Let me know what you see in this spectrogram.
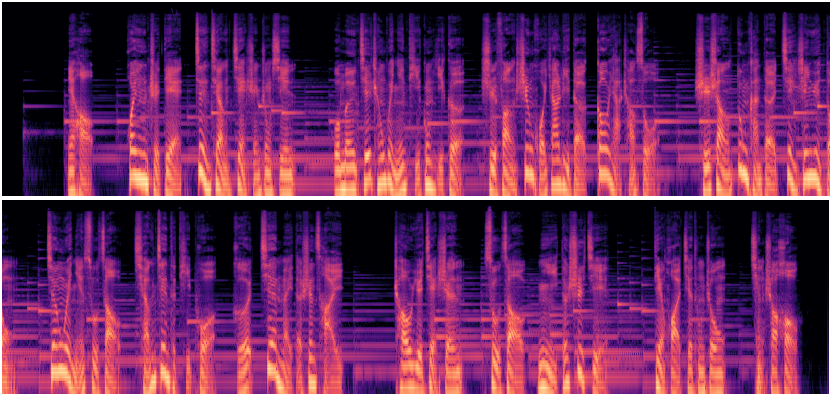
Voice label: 彩铃健身中心

